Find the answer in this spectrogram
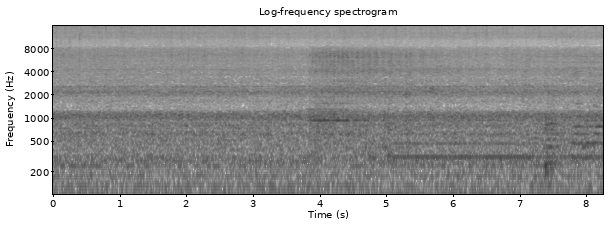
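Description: Steady hiss of food frying in a wok, over a steady machine-like hum. The hiss grows louder and brighter about four seconds in, as more sliced tomato goes into the hot pan.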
